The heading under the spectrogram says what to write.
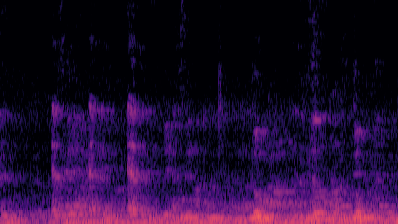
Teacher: zu zal itu ujung lidah nempel ke ujung gigi.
